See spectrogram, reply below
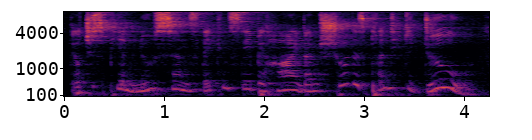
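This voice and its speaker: A man's voice: extremely high pitch, lively intonation, moderate pace, gravelly, darkish tone, pitched above the performer's own voice, heavily acted. A man voicing a grouchy, curt woman, the disapproving mistress of a village household, in a literary reading. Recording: echoey room.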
